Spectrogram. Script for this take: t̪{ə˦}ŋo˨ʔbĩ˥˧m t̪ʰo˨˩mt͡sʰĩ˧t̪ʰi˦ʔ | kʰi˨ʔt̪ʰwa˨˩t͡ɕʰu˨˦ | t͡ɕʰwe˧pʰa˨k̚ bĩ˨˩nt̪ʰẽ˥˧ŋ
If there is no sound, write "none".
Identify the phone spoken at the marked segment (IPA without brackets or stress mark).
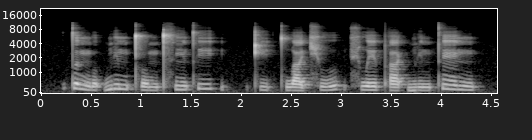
ə˥˧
